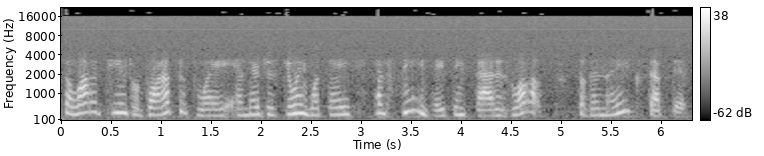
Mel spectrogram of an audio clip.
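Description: High-pitched and lively in intonation, this middle-aged author and abuse survivor gives personal testimony at a moderate pace as a guest on a radio interview. She is earnest, emphatic and conversational. The audio is poor and carries a little background noise.

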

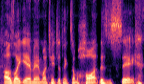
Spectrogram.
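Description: A man's voice: mid-range voice, fairly even intonation, fairly quick, dry recording, studio quality. A young Australian man, a comedian chatting as a podcast guest, laid-back and swearing casually.

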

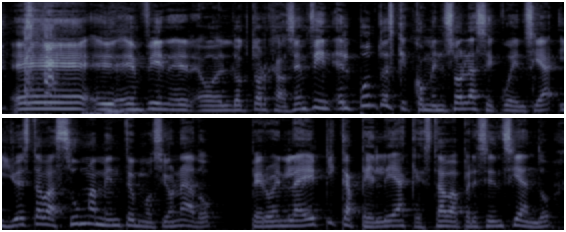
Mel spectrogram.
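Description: A man's voice: a little high, brisk, hardly any pauses, slight background noise. A man with a Mexican accent hosting a podcast, joking in slang and reading listener stories aloud. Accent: Mexican Spanish. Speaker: podcast host.

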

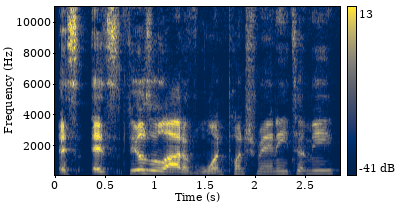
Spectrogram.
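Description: A man's voice: high voice, lively intonation, moderate pace, fairly bright tone. A man co-hosting a podcast, chatting casually about anime in a slangy, profane, rambling way. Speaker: podcast co-host.

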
